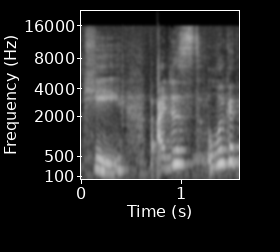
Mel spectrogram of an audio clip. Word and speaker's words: Quay: Quay by Shay but I looked on their Instagram and it says pronounced key but I just look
